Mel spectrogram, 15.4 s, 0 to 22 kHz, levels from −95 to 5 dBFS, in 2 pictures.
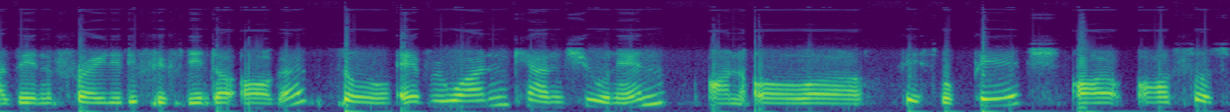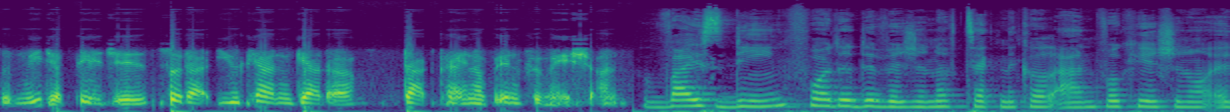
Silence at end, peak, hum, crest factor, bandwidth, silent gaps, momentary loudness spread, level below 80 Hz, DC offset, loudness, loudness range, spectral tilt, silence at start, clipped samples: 0 s; 0 dBFS; none; 16 dB; 15.5 kHz; none; 10 LU; -44 dBFS; under 0.1%; -17 LUFS; 6 LU; -5 dB/octave; 0 s; under 0.1%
